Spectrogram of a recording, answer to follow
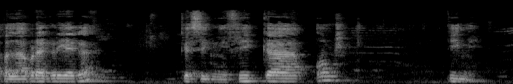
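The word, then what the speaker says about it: τιμή: Bueno, de esa manera en que se escribe, así se pronuncia la palabra griega que significa honra, time, con acento en la E, time.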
